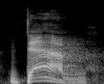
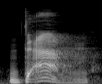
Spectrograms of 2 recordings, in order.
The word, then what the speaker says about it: damn: Damn, ok? Damn. On ne prononce pas le N.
